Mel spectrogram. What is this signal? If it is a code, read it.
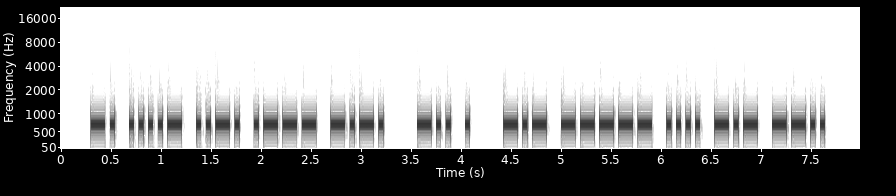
Morse code, heard as a keyed tone, about 25 wpm, 700 Hz. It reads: N4FJC DE K0HKZ
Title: USA Callsign DE Callsign - 5 Characters - 25wpm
